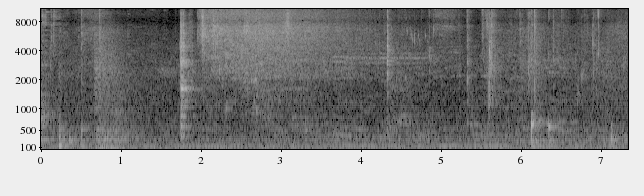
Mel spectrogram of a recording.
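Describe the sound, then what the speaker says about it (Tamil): Rice being washed for Diwali murukku, about three-quarters of a kilo of grain swished by hand in water: steady soft wet sloshing and squishing with light drips and a couple of louder splashes and clinks of a vessel, close by with no talk. "நல்லா கழுவிட்டு ஊற வச்சிடலாம்."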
